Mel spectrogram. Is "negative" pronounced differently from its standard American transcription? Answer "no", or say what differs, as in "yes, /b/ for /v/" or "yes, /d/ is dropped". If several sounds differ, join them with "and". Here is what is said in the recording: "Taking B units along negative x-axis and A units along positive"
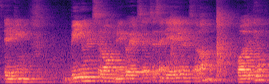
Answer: yes, /v/ is dropped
